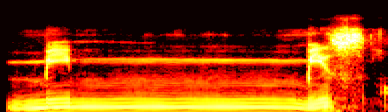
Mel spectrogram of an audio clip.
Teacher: صاد کی ادائیگی کے وقت منہ بھر کر آواز ہوگی۔ حرف جو ہے یہ مستعلیہ ہے، را کے اوپر زبر ہے، اس کو مفخم یعنی موٹا ادا کیا جائے گا۔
